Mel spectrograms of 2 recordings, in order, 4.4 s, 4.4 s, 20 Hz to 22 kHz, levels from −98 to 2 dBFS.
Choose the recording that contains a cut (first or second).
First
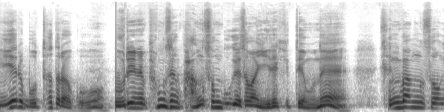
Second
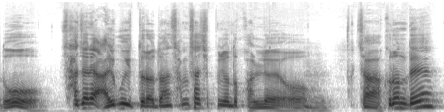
first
